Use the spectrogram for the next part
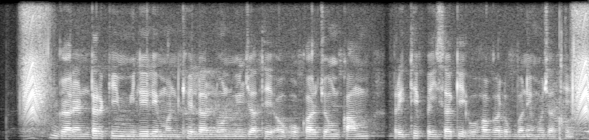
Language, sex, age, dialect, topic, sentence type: Chhattisgarhi, male, 18-24, Western/Budati/Khatahi, banking, statement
